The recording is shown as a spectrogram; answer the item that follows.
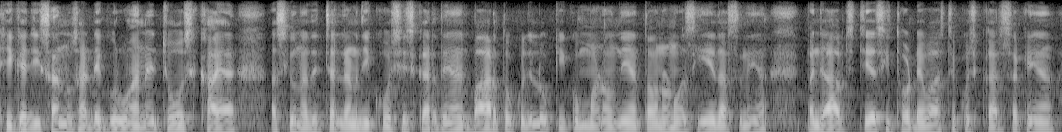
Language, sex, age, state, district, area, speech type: Punjabi, male, 30-45, Punjab, Rupnagar, rural, spontaneous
